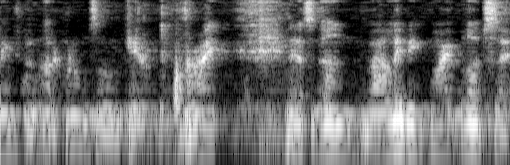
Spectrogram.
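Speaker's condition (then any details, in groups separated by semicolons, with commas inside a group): No condition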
